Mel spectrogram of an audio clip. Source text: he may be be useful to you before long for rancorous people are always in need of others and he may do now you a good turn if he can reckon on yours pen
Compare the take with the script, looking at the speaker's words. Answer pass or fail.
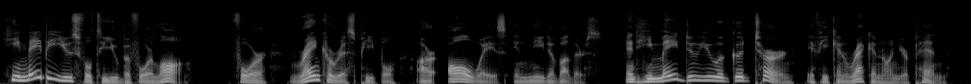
fail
